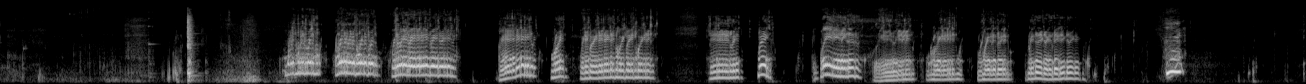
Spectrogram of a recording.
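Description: A person gargles liquid in a string of about a dozen short voiced bursts, the bubbling tone wavering up and down in pitch as if gargling a tune, with brief pauses between bursts.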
